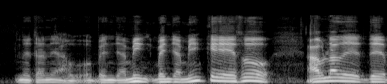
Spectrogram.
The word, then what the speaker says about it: Netanyahu: ¿Cómo es que se pronuncia? Porque yo decía Netanyahu, pero ustedes lo dicen de otra forma más correcta. Benjamín Netanyahu.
